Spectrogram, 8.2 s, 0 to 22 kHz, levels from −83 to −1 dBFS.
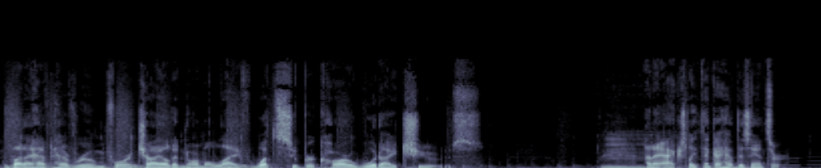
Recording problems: background music; noticeable; throughout; 15 dB below the speech

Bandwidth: 14.5 kHz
